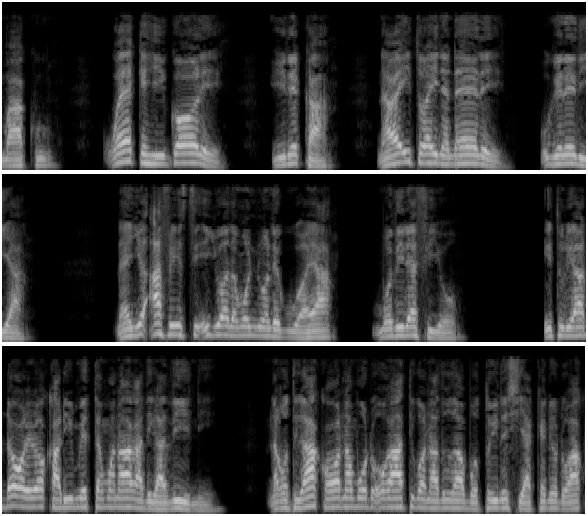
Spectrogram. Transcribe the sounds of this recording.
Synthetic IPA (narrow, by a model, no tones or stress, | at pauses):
maku | wʔɛkehiːɡɔɾe | ɣiɾeka | nawɛitoɾainɛnɛːɾe | oɣeɾeɾia | naiɲwɛʔafɾis̬tiiɲwɔðɛmoninwɔneɣwɔja | moðiɾɛfio | ituɾiadɔɣɔɾeɾɔkaɾiumetɛmwanawaɣaðiɣaðini | naɣot̬iɣakɔːnamoːndoːɣaːtiɣwɔnaðuðabotoineɕijakɛneondowa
